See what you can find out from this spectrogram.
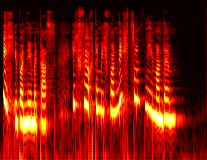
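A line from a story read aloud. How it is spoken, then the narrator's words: Hummingbird peeping. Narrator (German): piepst der Kolibri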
